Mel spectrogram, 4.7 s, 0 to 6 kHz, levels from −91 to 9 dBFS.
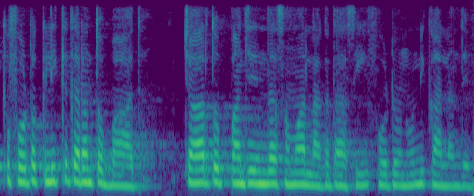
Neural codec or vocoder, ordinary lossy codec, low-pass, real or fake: none; none; 5.4 kHz; real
